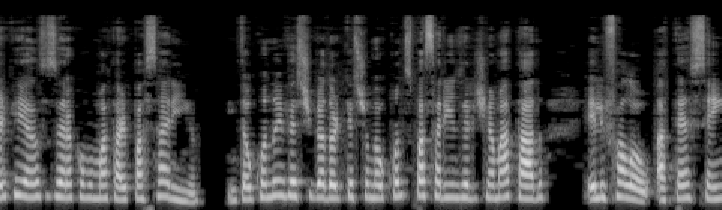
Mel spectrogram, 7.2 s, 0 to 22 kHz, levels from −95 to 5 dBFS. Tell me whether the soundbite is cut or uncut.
uncut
